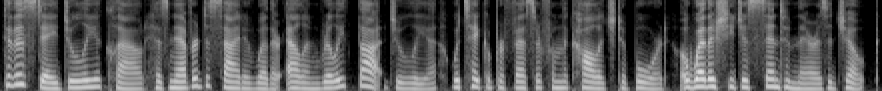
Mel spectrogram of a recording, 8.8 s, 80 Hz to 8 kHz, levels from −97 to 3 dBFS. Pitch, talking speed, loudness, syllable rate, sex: 200 Hz, 220 wpm, -22 LUFS, 5.6 syllables/s, female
